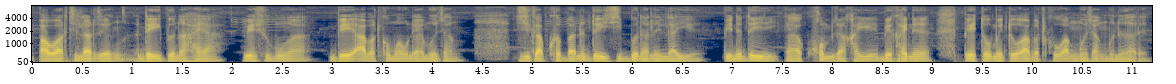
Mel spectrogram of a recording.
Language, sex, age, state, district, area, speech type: Bodo, male, 45-60, Assam, Baksa, rural, spontaneous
